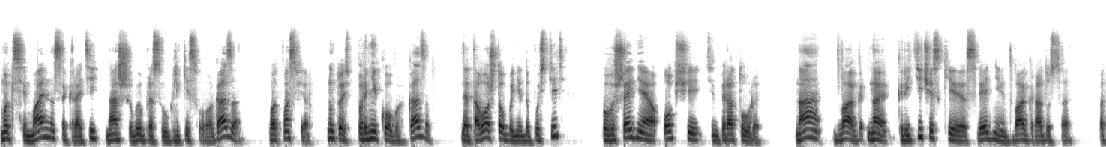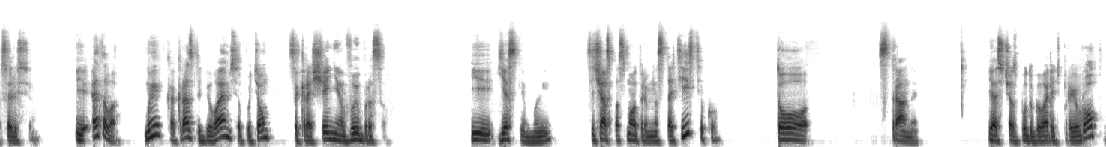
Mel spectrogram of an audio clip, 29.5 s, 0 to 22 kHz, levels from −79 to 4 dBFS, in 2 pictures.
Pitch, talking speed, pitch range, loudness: 115 Hz, 110 wpm, 105-140 Hz, -14 LUFS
